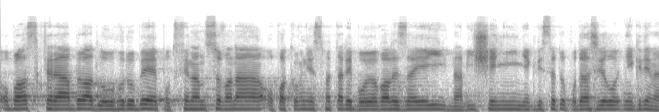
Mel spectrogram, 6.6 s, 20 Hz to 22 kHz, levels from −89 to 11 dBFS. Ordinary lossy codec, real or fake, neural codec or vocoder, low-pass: Opus, 16 kbps; real; none; 10.8 kHz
